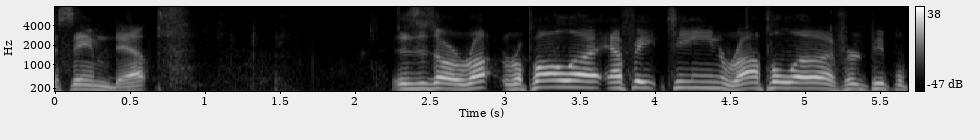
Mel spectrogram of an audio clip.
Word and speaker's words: Rapala: This is our Rapala F-18 Rapola. I've heard people pronounce it nine billion different ways.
